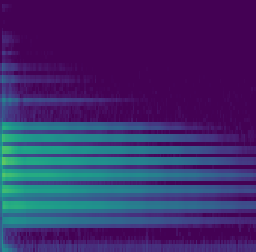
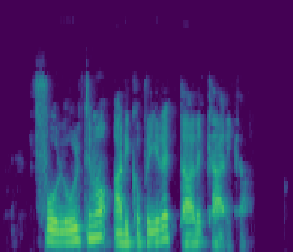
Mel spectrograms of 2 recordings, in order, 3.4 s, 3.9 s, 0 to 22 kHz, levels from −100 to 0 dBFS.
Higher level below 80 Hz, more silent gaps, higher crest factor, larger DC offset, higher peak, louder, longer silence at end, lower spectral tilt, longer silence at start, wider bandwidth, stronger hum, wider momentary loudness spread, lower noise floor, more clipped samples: second, -78 dBFS vs -70 dBFS; neither; first, 24 dB vs 16 dB; neither; about the same, -14 dBFS vs -14 dBFS; second, -35 LUFS vs -30 LUFS; first, 1.05 s vs 0.65 s; second, -0.5 dB/octave vs -7.5 dB/octave; second, 0 s vs 0.45 s; first, 10.5 kHz vs 7.6 kHz; first, 50 Hz at -90 dBFS vs none; first, 23 LU vs 7 LU; first, -72 dBFS vs -55 dBFS; neither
